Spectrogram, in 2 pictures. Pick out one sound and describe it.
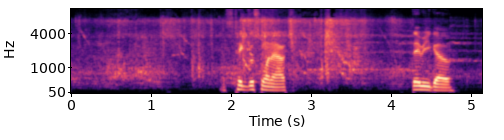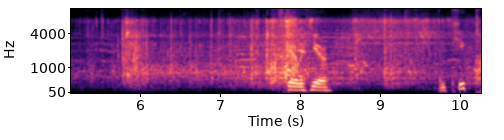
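A lightsaber hums and clashes.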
